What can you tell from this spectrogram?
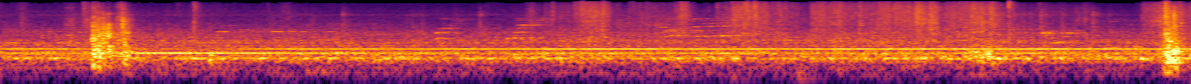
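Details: Quiet indoor room tone with a steady electrical hum, a couple of cupboard or door clunks and faint distant voices.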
